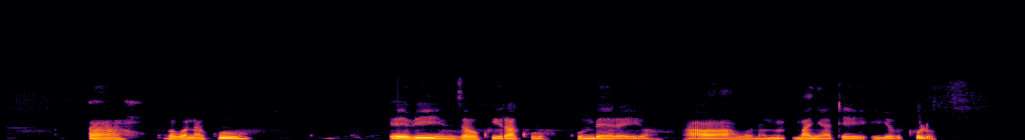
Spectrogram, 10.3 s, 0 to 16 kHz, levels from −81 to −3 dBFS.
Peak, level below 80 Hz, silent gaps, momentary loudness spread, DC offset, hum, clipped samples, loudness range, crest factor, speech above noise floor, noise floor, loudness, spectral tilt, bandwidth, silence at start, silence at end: 0 dBFS; -52 dBFS; none; 14 LU; under 0.1%; none; under 0.1%; 4 LU; 18 dB; 56 dB; -73 dBFS; -18 LUFS; -11 dB/octave; 5.8 kHz; 0.9 s; 0.9 s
